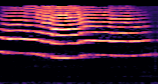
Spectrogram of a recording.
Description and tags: Metal door squeaking sound effect I made for a video game I developed.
